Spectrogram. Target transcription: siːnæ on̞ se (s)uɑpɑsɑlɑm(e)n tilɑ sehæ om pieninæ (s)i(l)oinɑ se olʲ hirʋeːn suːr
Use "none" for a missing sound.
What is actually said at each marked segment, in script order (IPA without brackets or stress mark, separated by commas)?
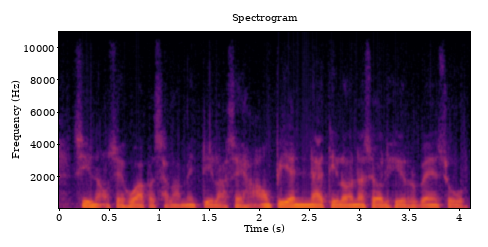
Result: h, e, t, l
